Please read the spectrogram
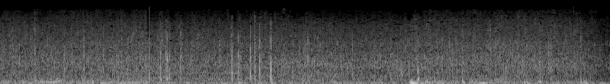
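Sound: heavy rain falling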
